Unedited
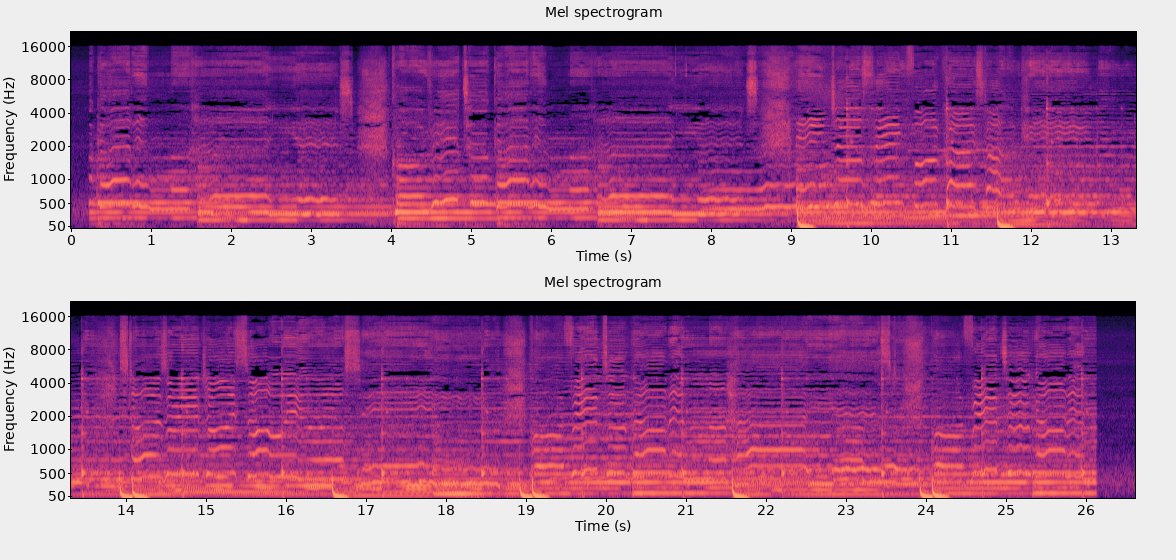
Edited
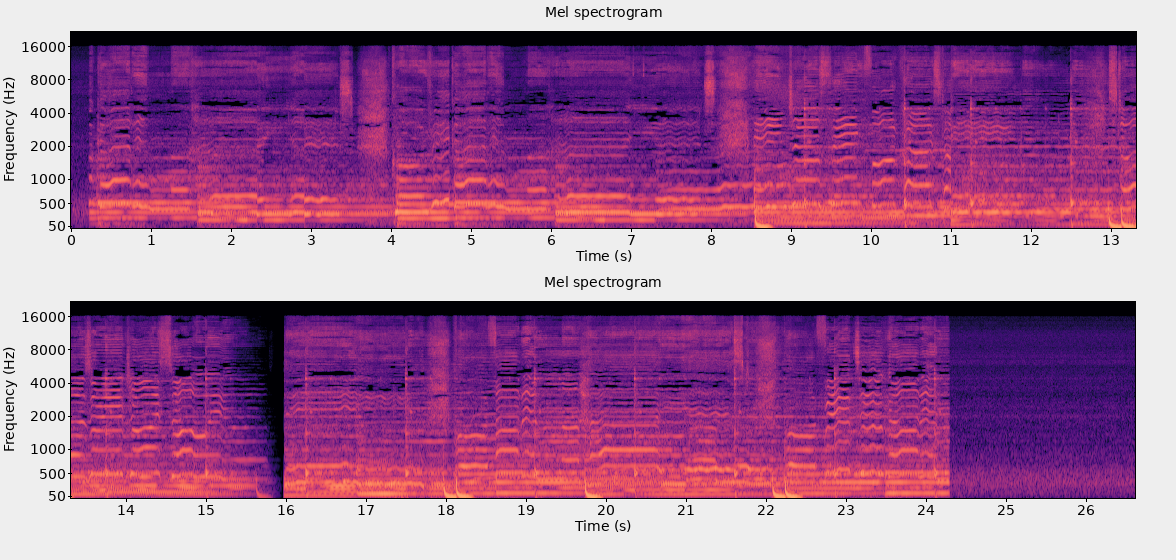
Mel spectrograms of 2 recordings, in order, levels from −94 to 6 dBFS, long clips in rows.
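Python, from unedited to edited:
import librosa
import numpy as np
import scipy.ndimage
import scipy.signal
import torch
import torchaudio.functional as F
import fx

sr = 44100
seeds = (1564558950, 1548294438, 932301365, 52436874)

y = fx.studio_fade_out(x, sr, start_s=15.66, length_s=1.26)
y = fx.edit(y, sr, fx.reverse_span(start_s=2.32, length_s=0.59),
    fx.cut(start_s=4.72, length_s=0.53),
    fx.cut(start_s=11.52, length_s=0.42),
    fx.cut(start_s=19.57, length_s=0.89), tone=tone)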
